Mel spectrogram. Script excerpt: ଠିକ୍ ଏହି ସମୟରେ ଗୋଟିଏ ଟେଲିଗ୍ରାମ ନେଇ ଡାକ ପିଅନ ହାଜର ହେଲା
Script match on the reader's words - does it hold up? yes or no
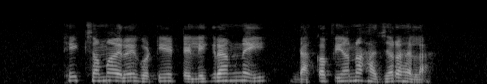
no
